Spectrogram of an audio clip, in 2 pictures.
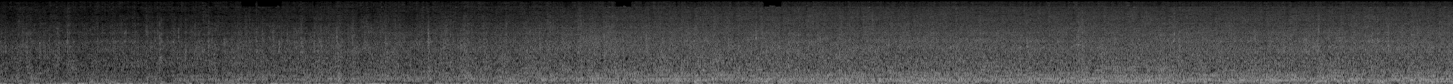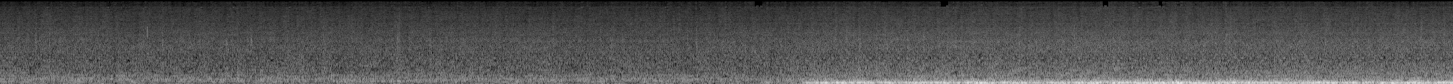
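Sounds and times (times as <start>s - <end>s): ceiling fan hiss: 0.0s - 29.0s
deep low hum: 22.2s - 29.0s.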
